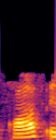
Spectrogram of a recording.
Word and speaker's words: qaf: So qaf is pronounced when the root of the tongue touches the soft part of the upper palate.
